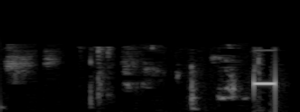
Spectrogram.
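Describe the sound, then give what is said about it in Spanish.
A single loud, short steady beep tone from a voicemail system signals the start of recording near the end, after a stretch of faint, scattered sounds. “Favor de grabar su mensaje después del tono.”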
